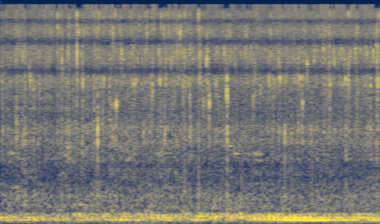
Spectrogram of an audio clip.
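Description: Onions with green chilli and ginger garlic paste frying for biryani, a soft continuous sizzle with faint stirring, steady and fairly quiet, no talk.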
